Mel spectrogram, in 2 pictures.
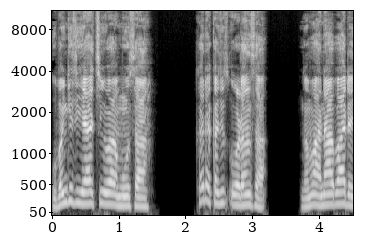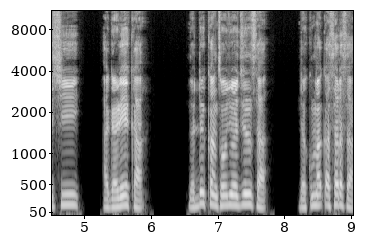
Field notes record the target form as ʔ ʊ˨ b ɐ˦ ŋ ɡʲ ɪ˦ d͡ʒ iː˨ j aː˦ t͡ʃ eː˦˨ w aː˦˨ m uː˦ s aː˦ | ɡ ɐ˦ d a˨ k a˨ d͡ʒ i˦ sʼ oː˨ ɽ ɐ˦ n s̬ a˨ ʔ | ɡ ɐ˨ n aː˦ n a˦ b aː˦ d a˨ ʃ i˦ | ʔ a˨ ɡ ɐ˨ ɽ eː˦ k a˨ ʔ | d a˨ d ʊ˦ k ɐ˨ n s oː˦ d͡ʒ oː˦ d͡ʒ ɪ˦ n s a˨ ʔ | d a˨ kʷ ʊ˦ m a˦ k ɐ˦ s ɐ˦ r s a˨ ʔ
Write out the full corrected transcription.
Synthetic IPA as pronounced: ʔ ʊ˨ b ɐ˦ ŋ ɡʲ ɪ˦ d͡ʒ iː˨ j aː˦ t͡ʃ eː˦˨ w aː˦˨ m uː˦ s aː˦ | k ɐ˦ d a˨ k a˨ d͡ʒ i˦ sʼ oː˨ ɽ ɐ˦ n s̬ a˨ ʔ | ɡ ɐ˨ m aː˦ n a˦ b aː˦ d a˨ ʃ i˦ | ʔ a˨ ɡ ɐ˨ ɽ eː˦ k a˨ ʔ | d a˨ d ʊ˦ k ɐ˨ n s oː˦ d͡ʒ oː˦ d͡ʒ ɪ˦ n s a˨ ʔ | d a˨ kʷ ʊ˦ m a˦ kʼ ɐ˦ s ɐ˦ r s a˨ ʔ

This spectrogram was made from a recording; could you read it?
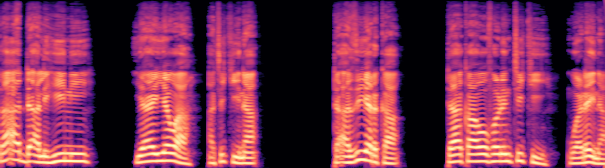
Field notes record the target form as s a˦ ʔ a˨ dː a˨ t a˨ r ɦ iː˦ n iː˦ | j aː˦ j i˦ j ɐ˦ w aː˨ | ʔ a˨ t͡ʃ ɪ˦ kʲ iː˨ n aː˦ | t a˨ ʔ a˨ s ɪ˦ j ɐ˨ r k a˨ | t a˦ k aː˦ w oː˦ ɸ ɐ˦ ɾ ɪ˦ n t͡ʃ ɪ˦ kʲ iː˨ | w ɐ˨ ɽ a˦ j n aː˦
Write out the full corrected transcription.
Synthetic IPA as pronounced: s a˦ ʔ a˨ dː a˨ ʔ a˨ l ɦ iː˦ n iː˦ | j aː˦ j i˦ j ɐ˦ w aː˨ | ʔ a˨ t͡ʃ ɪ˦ kʲ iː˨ n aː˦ | t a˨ ʔ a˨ z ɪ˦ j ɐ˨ r k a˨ | t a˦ k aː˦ w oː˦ ɸ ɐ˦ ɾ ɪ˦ n t͡ʃ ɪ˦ kʲ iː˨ | w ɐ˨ ɽ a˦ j n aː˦

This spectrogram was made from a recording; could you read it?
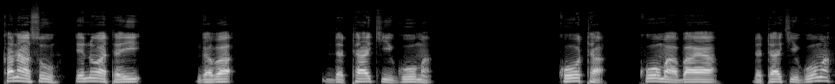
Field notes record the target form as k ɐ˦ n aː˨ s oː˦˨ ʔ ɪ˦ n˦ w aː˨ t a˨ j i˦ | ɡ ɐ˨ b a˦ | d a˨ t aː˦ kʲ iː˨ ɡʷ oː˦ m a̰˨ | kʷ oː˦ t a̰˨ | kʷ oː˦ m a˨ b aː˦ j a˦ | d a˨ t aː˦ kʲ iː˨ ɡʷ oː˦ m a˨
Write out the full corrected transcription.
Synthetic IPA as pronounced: k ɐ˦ n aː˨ s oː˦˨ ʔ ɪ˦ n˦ w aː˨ t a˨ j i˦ | ɡ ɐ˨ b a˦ | d a˨ t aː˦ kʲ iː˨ ɡʷ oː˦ m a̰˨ | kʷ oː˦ t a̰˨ | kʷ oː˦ m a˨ b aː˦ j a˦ | d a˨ t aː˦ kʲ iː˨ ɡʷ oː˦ m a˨

